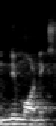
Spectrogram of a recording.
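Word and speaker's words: mnemonics: आप इस तरीके से प्रोनाउंस इस तरह से करेंगे निमोनिक्स वहां प एम जो स्टार्टिंग प है वो आपका साइलेंट है असेंबली लैंग्वेज उसको कहा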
